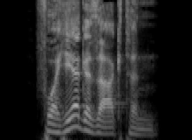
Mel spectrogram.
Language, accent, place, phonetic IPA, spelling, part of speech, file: German, Germany, Berlin, [foːɐ̯ˈheːɐ̯ɡəˌzaːktn̩], vorhergesagten, adjective, De-vorhergesagten.ogg
- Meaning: inflection of vorhergesagt: 1. strong genitive masculine/neuter singular 2. weak/mixed genitive/dative all-gender singular 3. strong/weak/mixed accusative masculine singular 4. strong dative plural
